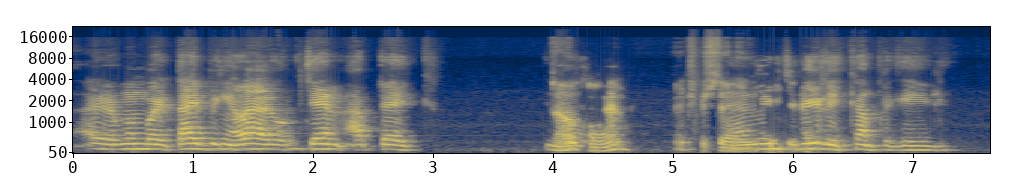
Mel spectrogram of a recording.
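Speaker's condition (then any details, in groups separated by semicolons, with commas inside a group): Cerebral palsy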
